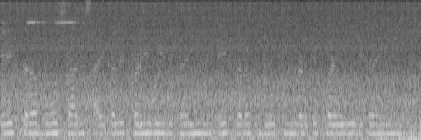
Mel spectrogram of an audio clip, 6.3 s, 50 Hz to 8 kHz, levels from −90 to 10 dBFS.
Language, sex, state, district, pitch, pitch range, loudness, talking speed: Hindi, female, Uttar Pradesh, Hamirpur, 200 Hz, 200-205 Hz, -15 LUFS, 190 wpm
